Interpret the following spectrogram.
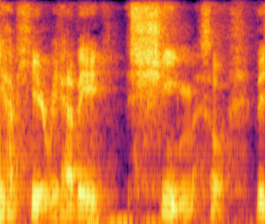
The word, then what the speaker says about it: XIM: here we have a sheem so the sheen token is they right here this sheen the x is pronounced like an sh kind of the shim token is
